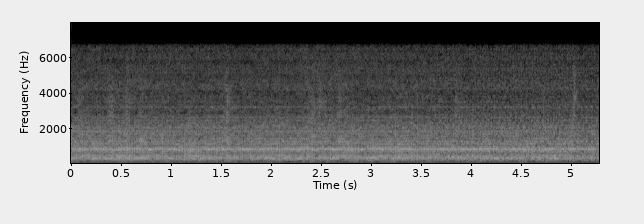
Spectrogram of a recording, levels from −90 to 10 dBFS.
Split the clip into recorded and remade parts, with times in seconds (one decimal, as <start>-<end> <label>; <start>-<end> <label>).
0.0-3.6 remade; 3.6-5.3 recorded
